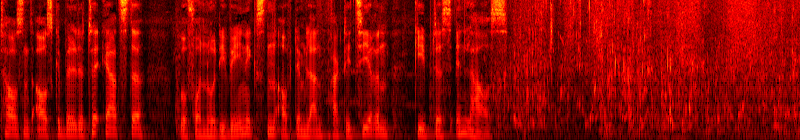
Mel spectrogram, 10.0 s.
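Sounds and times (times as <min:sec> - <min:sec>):
speech: 0:00.0 - 0:06.8
paddling a rented kayak on the Nam U river: 0:06.3 - 0:09.9.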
